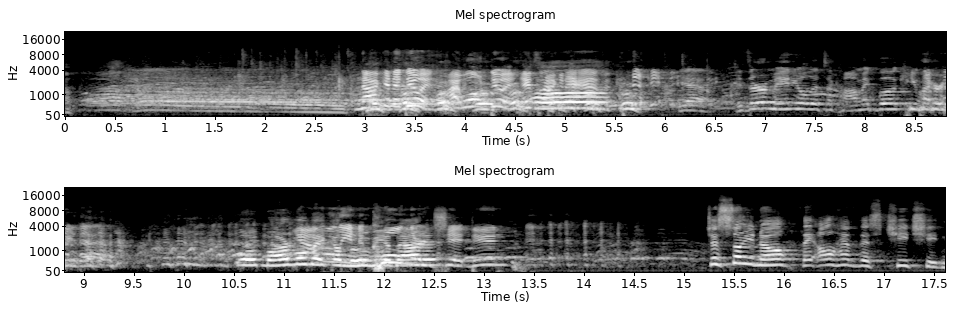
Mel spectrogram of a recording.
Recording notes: Recorded live at Zanies Comedy Club in Nashville, Tennessee. Live on stage.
